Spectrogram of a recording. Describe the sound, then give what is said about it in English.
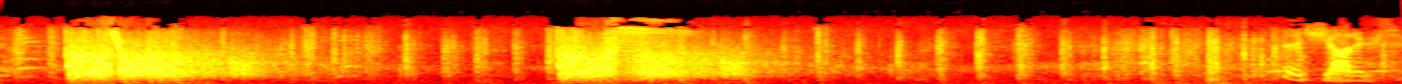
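Two heavy, booming gunshots ring out several seconds apart, each trailing off in a long rumbling echo, followed by a scattered run of quicker, lighter shots popping irregularly. “No reason for them shooting a horse.”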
